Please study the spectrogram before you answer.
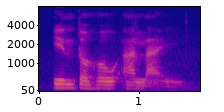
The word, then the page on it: intohou alai: Aneityum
